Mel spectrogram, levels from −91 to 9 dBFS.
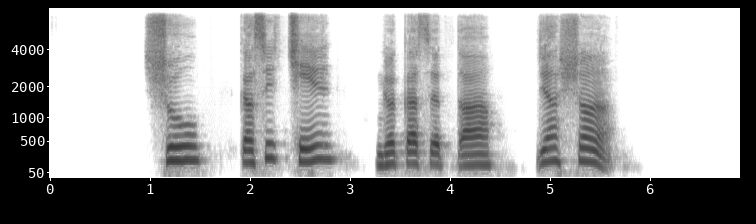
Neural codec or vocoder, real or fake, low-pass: codec, 16 kHz, 0.5 kbps, X-Codec, HuBERT features, trained on LibriSpeech; fake; 7.2 kHz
